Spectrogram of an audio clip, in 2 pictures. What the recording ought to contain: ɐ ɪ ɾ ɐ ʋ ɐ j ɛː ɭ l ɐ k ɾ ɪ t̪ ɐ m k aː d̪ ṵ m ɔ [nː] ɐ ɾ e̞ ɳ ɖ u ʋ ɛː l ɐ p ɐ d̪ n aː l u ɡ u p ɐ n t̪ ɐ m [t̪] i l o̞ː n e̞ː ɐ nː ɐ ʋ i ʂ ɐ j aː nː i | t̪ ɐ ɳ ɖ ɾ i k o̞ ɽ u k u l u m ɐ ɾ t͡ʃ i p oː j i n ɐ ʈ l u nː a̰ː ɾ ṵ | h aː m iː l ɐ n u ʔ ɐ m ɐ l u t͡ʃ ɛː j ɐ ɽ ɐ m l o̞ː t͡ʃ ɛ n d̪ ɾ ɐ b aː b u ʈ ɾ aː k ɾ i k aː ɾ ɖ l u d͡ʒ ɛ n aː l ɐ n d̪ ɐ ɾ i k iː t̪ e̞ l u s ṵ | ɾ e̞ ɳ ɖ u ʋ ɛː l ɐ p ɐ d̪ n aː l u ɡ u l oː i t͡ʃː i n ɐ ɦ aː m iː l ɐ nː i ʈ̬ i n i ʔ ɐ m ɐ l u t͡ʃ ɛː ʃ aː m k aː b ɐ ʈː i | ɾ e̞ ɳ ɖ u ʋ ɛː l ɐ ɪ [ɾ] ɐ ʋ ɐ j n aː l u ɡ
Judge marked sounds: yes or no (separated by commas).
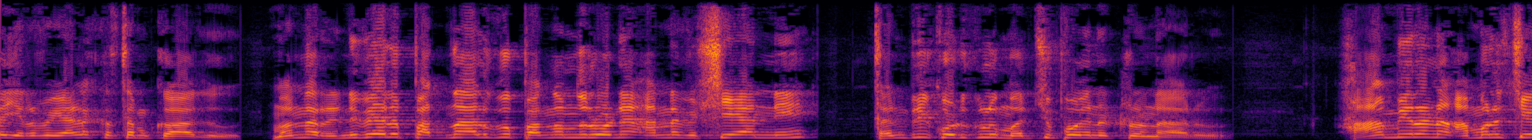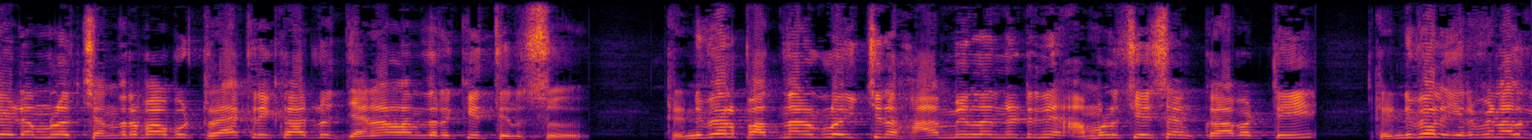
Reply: yes, no, yes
